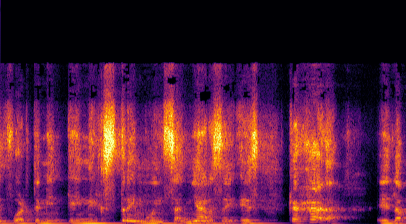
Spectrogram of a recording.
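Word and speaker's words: חרה: Ahora, cuando lo investigamos un poco, la expresión enojarse o airarse fuertemente, en extremo, ensañarse, es cajara. Es la pronunciación en hebreo, usted lo encontrará ahí en el diccionario, en el Strong, ¿sí?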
